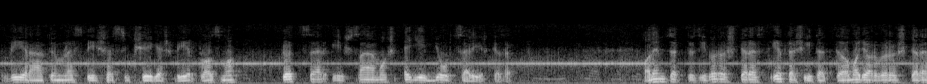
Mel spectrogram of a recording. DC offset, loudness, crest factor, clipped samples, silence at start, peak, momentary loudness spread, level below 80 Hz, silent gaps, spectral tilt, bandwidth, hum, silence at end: under 0.1%; -18 LUFS; 16 dB; under 0.1%; 0 s; 0 dBFS; 11 LU; -42 dBFS; none; -9.5 dB/octave; 7 kHz; none; 0 s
